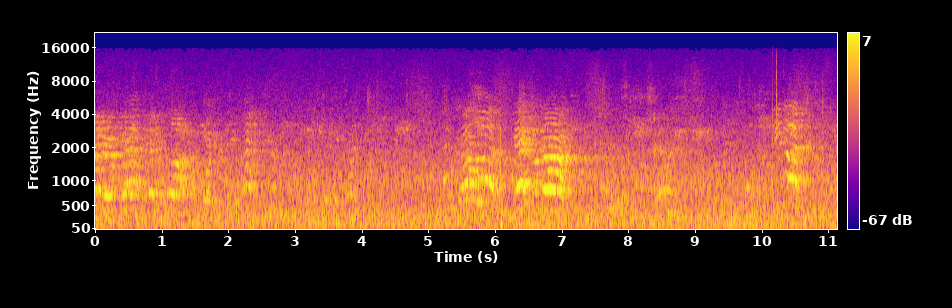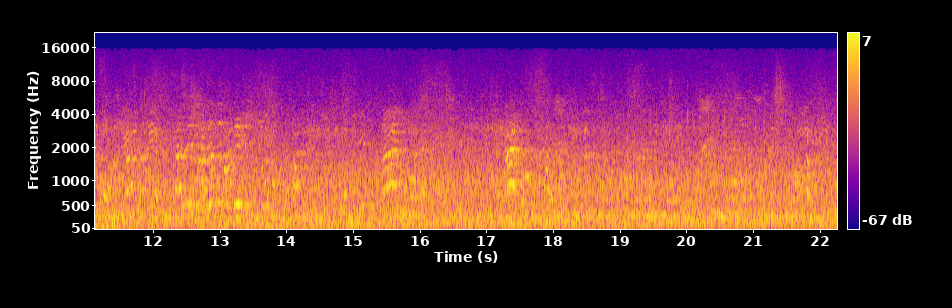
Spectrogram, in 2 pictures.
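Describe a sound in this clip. Young women shout to each other across an open field, far off.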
